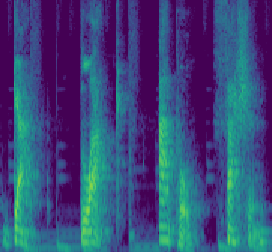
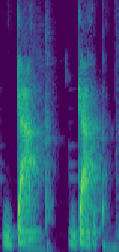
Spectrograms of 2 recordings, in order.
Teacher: this sound a for the english words like gap black apple fashion it's not like e in bello for example it's much wider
